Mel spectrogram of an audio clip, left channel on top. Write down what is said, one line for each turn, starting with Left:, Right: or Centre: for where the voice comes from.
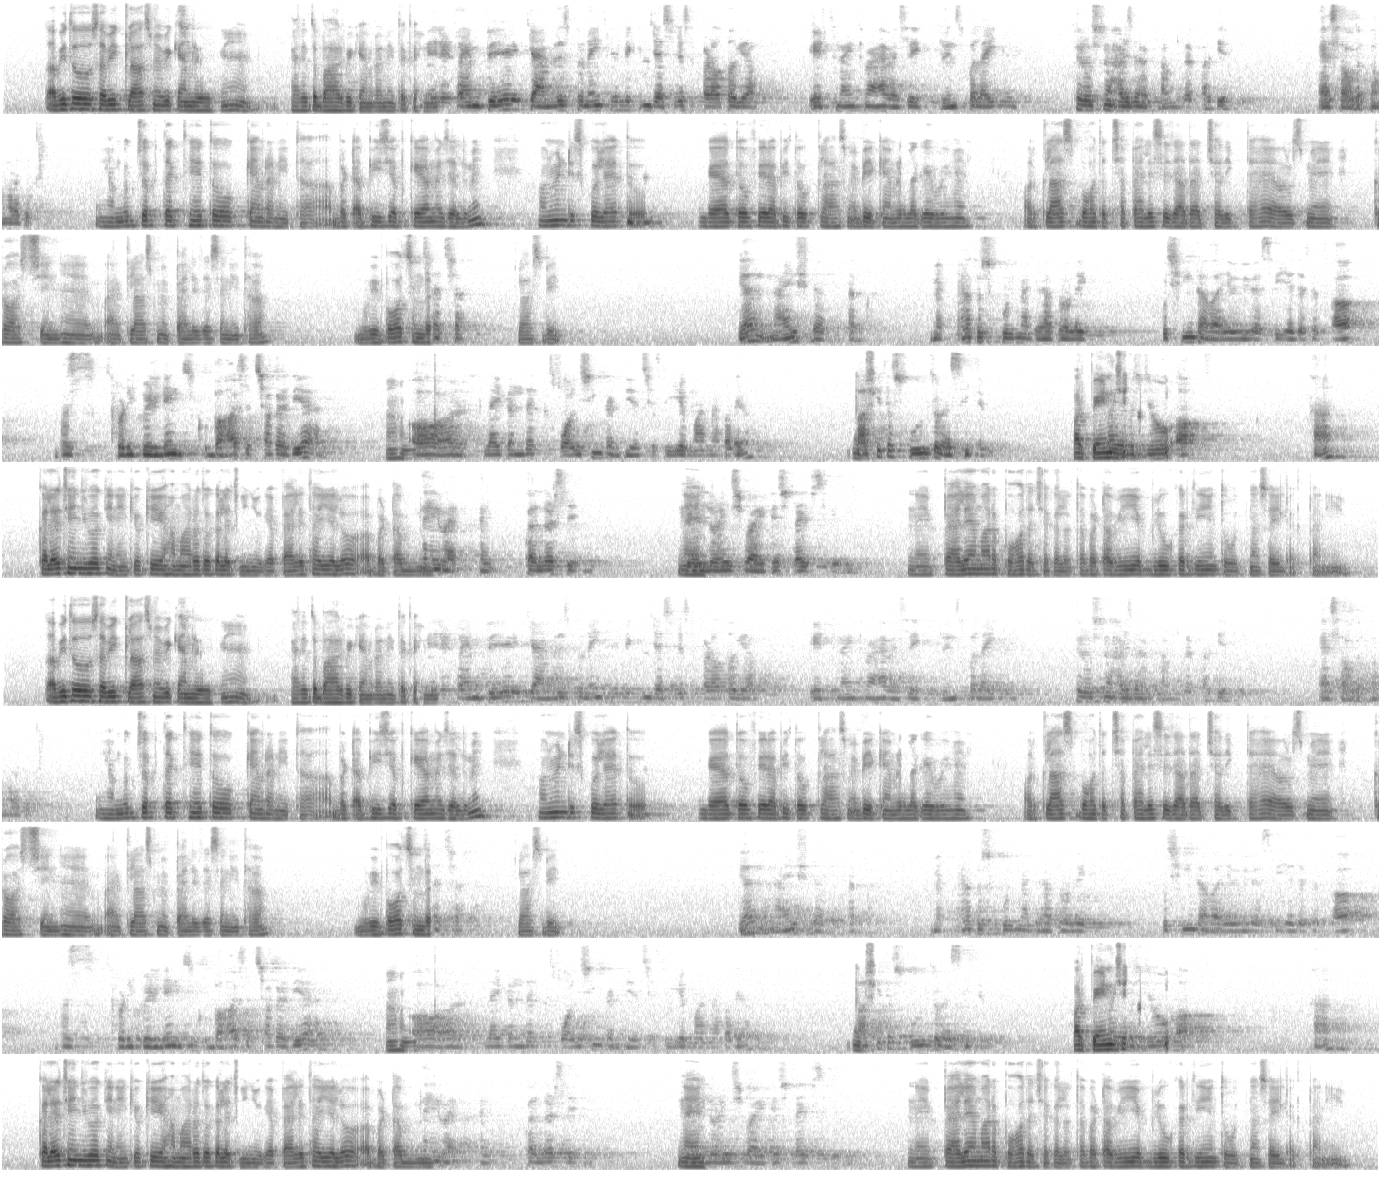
Centre: अभी तो सभी क्लास में भी
Left: अच्छा।
Centre: कैमरे हो गए हैं पहले तो बाहर भी कैमरा नहीं था कहीं
Left: मेरे
Centre: भी
Left: टाइम पे कैमरेज तो नहीं थे लेकिन जैसे जैसे बड़ा होता गया एट्थ नाइन्थ में आया वैसे एक प्रिंसिपल आई नहीं फिर उसने हर जगह कैमरे लगा दिए ऐसा हो गया था हमारा तो
Centre: हम लोग जब तक थे तो कैमरा नहीं था बट अभी जब गया मैं जल्द में कॉन्वेंट स्कूल है तो
Left: हम्म,
Centre: गया तो फिर अभी तो क्लास में भी कैमरे लगे हुए हैं और क्लास बहुत अच्छा पहले से ज़्यादा अच्छा दिखता है और उसमें क्रॉस चिन्ह है क्लास में पहले जैसा नहीं था वो भी बहुत सुंदर
Left: अच्छा अच्छा
Centre: क्लास भी
Left: यार
Centre: हाँ
Left: नाइस यार मेरा तो स्कूल में गया तो लाइक कुछ नहीं था भाई अभी वैसे ही है जैसे था बस थोड़ी बिल्डिंग्स को बाहर से अच्छा कर दिया है
Centre: हाँ
Left: और लाइक अंदर पॉलिशिंग कर दिया अच्छे से ये मानना पड़ेगा
Centre: अच्छा
Left: बाकी तो स्कूल तो वैसे ही है अभी
Centre: और पेंट
Left: भाई
Centre: चेंज
Left: जो आप हाँ
Centre: कलर चेंज हुआ कि नहीं क्योंकि हमारा तो कलर चेंज हो गया पहले था येलो बट अब
Left: नहीं भाई कलर से
Centre: नए
Left: येलोइश वाइटिश टाइप्स की होगी
Centre: नहीं पहले हमारा बहुत अच्छा कलर था बट अभी ये ब्लू कर दिए हैं तो उतना सही लगता नहीं है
